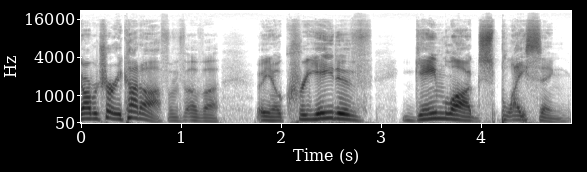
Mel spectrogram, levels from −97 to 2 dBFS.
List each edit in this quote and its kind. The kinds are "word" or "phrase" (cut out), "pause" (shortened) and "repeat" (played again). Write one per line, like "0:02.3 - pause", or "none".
none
